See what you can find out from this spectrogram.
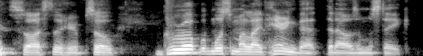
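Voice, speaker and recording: A man's voice: medium pitch, very animated, fairly quick, mellow. A man in his thirties who grew up in Haiti shares his life story as a podcast guest. He talks candidly and reflectively, with some wry humor, in a mid-range voice. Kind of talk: personal storytelling in conversation.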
